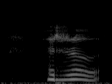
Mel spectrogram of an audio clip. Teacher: र आप बोल के देखो, इसमें कोई भी फ्रिक्शन नहीं आ रहा और एयर जो है वो वाइड गैप से होके निकल रही है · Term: फ्रिक्शनलेस कॉन्टिन्यूएंट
